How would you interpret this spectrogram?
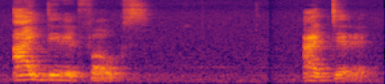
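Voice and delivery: low, hushed mock Trump boast; a hint of Trump bragging quietly from prison; Trump impression. Host mimics Trump bragging from prison, low and hushed. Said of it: "I can't even do him".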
